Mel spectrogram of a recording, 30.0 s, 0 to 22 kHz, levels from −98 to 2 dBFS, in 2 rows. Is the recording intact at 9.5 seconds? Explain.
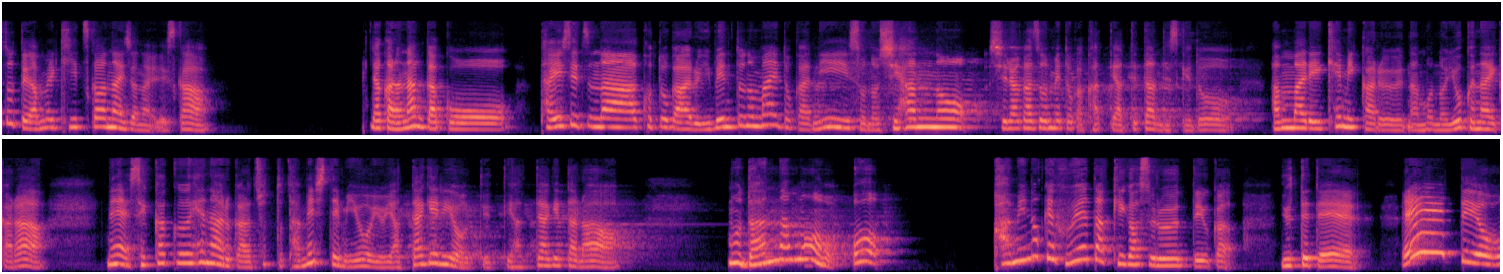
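No, 9.5 s falls inside a feedback echo between two devices running from 8.04 to 12.73 s. A second device replays this microphone's signal, which is picked up again, so each syllable returns about every 150 ms, thinner and ringing, up to about 18 dB below the speech. On a spectrogram, each syllable is followed by fainter, narrower copies evenly spaced in time.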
